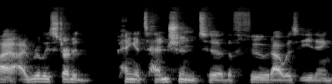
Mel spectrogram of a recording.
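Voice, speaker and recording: With a bright, sharp tone, a man speaks at a medium pitch and a moderate pace. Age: 30s. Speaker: fitness business founder. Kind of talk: casual chat.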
